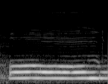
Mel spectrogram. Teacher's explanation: तो ओ जो है उसको हमने इन को बोलने के बजाय और ज़्यादा तिगने स्वर के साथ में या तिगने उच्चारण के साथ में, तिगने समय के साथ में बोला, इसलिए प्लूत स्वर जो होते हैं वो संस्कृत के शब्दों के साथ चलते हैं ज़्यादातर, और ये तिगने समय में बोले जाते हैं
